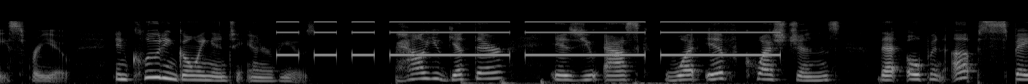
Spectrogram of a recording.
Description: Beep code, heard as beeps from a small speaker, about 1490 Hz, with speech in English. 3 short, 3 long.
